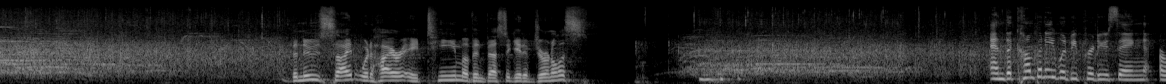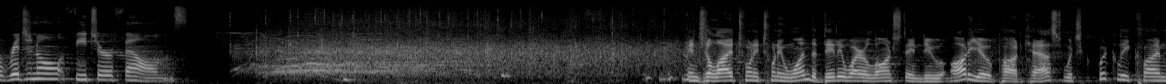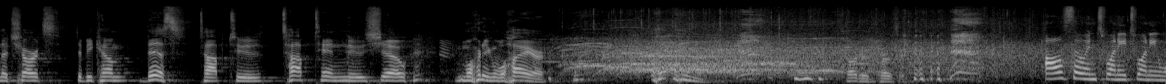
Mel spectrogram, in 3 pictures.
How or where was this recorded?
live audience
